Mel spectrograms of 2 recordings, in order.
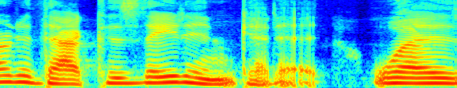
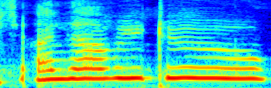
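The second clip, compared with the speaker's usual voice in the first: put-on tiny, very high little girl voice; 10 semitones higher than usual. Retelling how a little girl answered her father: little girl voice. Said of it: "in this little girl voice".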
